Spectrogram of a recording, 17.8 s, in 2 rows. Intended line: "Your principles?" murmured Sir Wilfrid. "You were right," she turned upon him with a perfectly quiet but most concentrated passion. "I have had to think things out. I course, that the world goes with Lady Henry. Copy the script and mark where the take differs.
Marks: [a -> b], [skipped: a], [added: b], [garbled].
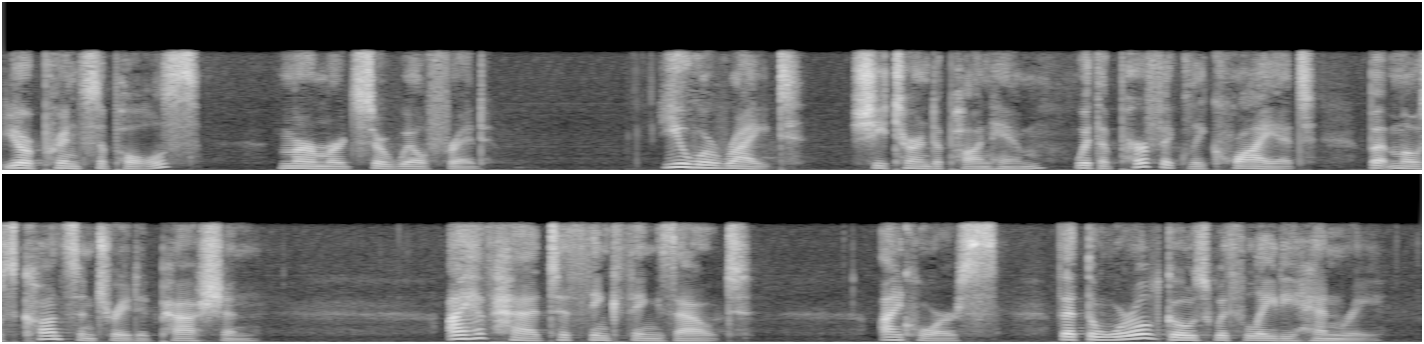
"Your principles?" murmured Sir Wilfrid. "You were right," she turned upon him with a perfectly quiet but most concentrated passion. "I have had to think things out. I course, that the world goes with Lady Henry.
